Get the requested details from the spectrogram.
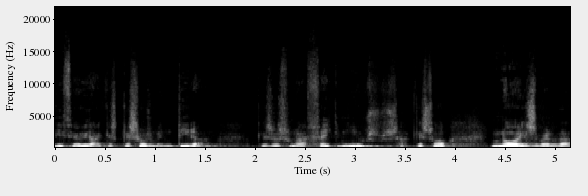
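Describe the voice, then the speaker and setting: Lively intonation runs through this man's speech. Noticeable background noise sits behind him. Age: 60s. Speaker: writer, panelist. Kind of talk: panel talk. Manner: halting, with fillers and repetitions.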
